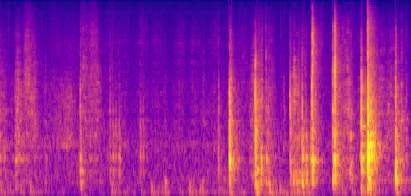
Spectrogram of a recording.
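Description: Cardstock being pressed and smoothed into the corner of a folded card tray: faint rustling at first, then a quick run of short scrapes and taps in the second half.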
